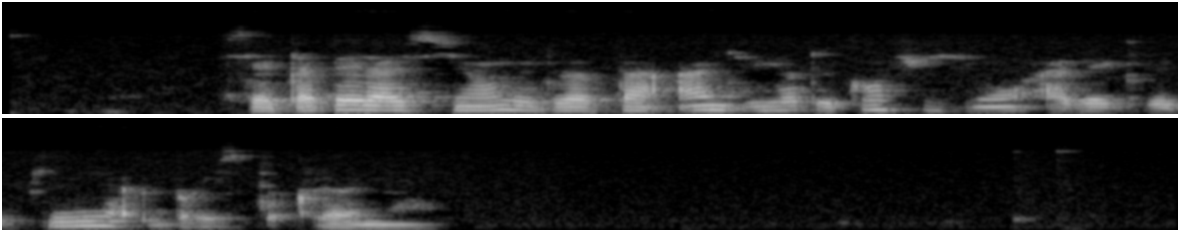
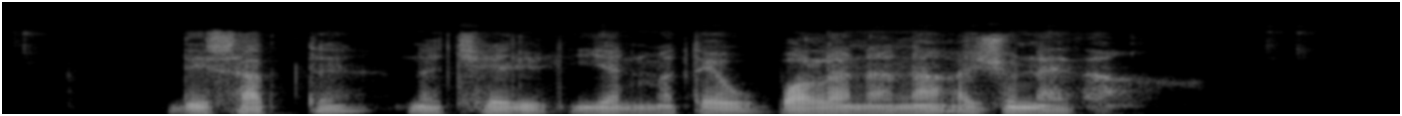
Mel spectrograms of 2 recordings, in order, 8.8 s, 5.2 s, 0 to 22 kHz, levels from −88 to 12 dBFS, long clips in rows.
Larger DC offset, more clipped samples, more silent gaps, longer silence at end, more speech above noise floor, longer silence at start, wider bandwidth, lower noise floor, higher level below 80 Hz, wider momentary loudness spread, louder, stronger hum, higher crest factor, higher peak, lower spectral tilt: neither; neither; neither; first, 2.85 s vs 1 s; about the same, 49 dB vs 47 dB; first, 0.9 s vs 0.65 s; about the same, 7.4 kHz vs 8 kHz; second, -70 dBFS vs -80 dBFS; second, -64 dBFS vs -52 dBFS; first, 17 LU vs 10 LU; first, -22 LUFS vs -33 LUFS; neither; about the same, 22 dB vs 24 dB; first, -2 dBFS vs -10 dBFS; first, -8 dB/octave vs -4.5 dB/octave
